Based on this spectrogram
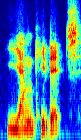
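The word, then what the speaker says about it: Jankewitz: card early on alexandra yankee bits is the pronunciation i'm going for on his on his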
